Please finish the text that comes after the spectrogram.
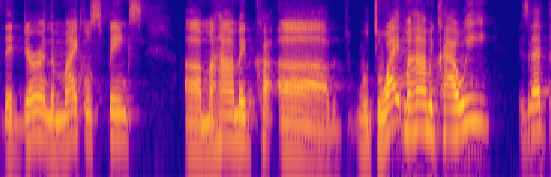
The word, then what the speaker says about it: Dwight Muhammad Qawi: they're saying is that during the Michael Spinks, Dwight Muhammad Qawi, is that how you say it? That's who it is. Yes, sir. Dwight Muhammad Qawi.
